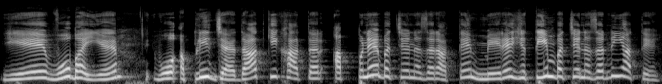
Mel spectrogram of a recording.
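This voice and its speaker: A woman's voice: high-pitched, animated, a bit bright. A middle-aged woman from Pakistan, a guest in an interview, speaking in a bitter, accusing and insistent way. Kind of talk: emotional complaint in an interview.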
